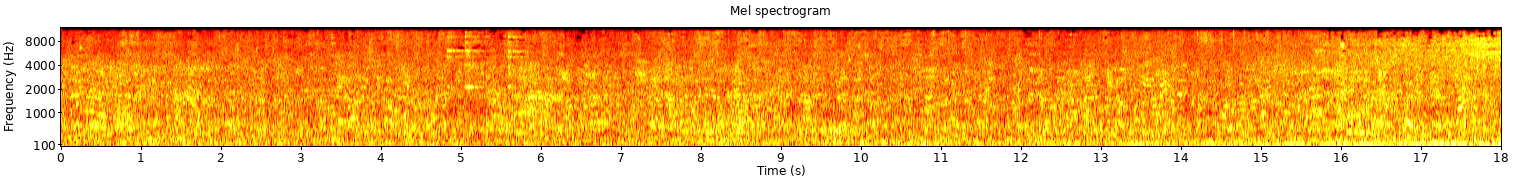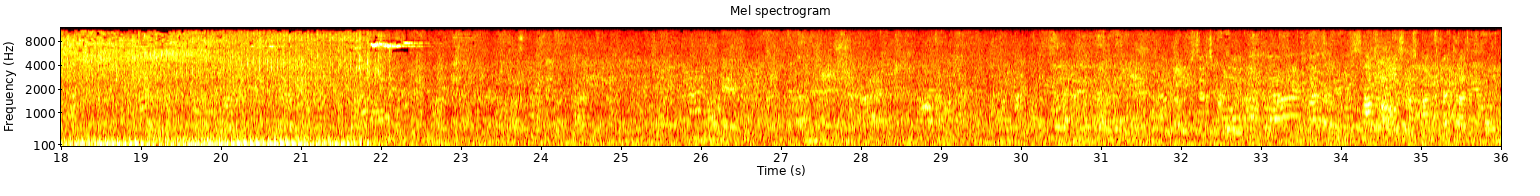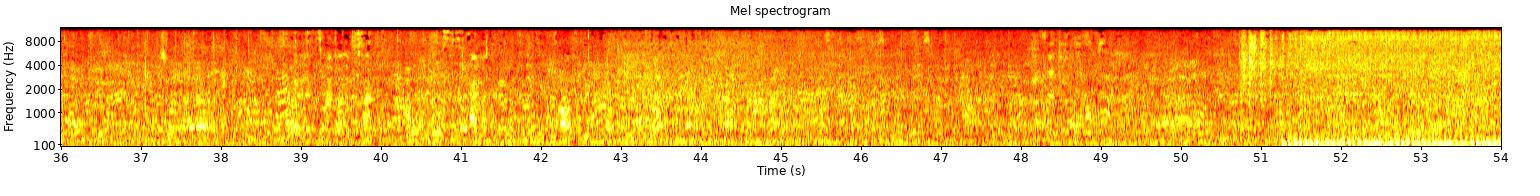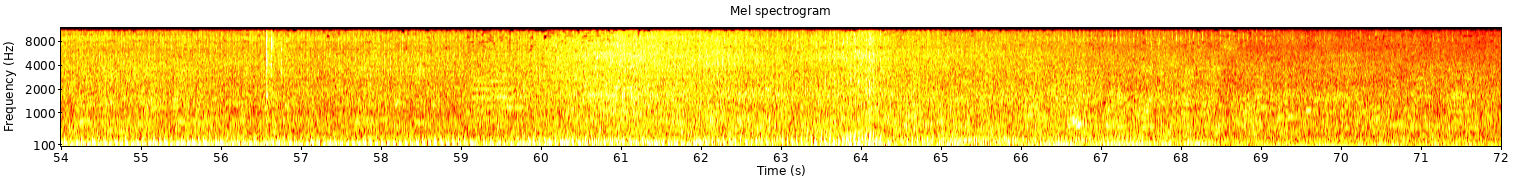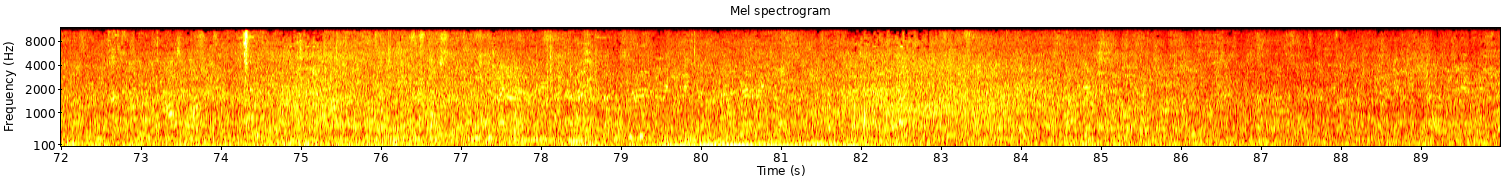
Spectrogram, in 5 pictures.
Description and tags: Street cafe very busy, amotorycle is stopping by, summer in the city,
